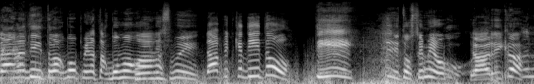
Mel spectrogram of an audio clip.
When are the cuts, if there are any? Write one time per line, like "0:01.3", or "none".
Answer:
0:02.0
